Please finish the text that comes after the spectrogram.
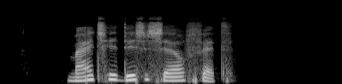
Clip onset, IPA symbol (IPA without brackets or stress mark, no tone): m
